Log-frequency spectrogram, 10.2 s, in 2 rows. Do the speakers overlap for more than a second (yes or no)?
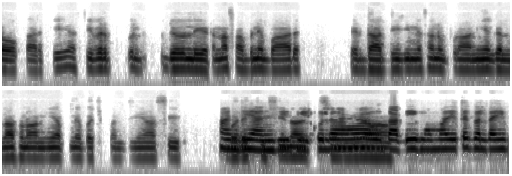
yes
